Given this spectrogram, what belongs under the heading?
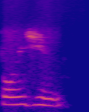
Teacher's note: I do not pronounce the R at the end. You feel like there's going to be an R, but you don't really pronounce it.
